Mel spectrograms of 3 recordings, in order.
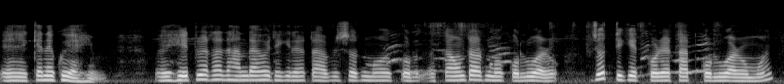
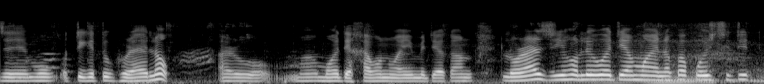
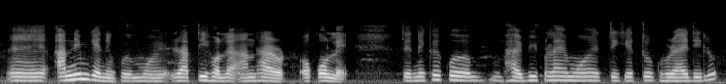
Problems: background sounds at intervals, background conversations at intervals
